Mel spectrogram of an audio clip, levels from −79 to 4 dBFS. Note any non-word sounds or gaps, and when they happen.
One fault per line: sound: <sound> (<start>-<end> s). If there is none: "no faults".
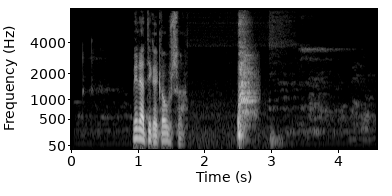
sound: bark (2.5-2.9 s)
